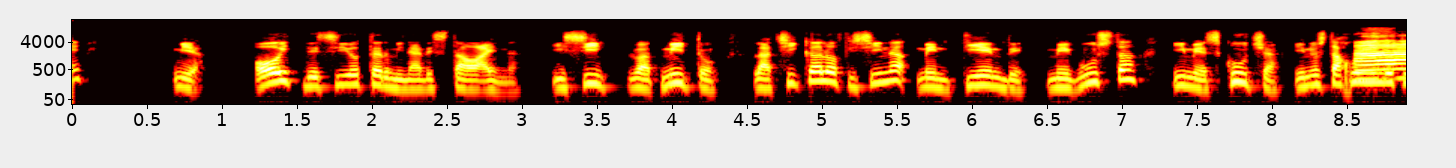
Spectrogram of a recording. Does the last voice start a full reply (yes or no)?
yes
